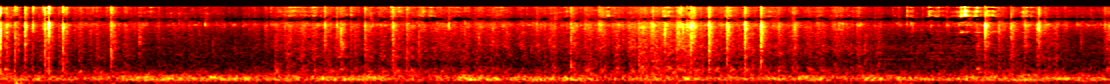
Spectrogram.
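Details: Long stretch of massed cooing from fighting tumbler pigeons in Khanabad, Afghanistan; deep overlapping coos run throughout beneath many short clicks and taps.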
